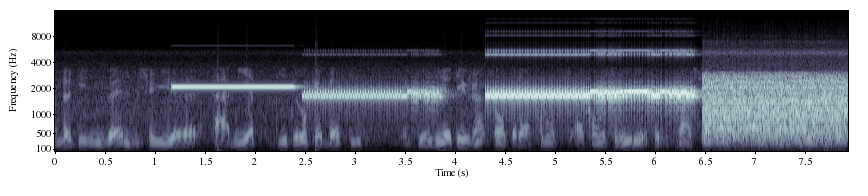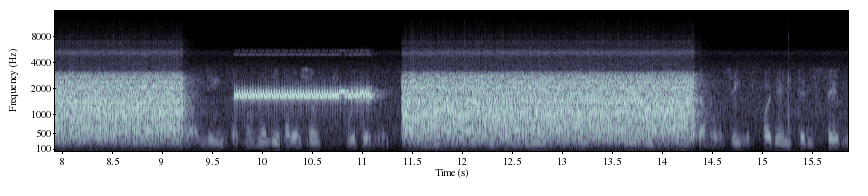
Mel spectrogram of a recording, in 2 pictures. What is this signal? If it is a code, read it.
Fax machine handshake, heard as a long tone, a warble and hiss, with room echo.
